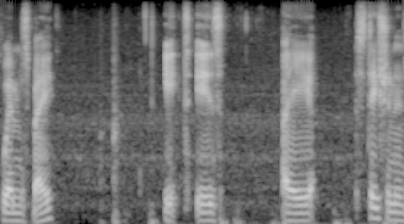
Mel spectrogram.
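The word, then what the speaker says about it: Wemyss Bay: up North this is um the it's called whimsby I know it's spelled when we s May but it's whimsby it is a station in Scotland grade 2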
